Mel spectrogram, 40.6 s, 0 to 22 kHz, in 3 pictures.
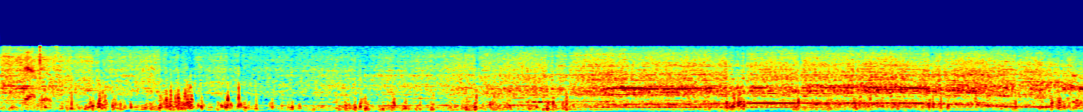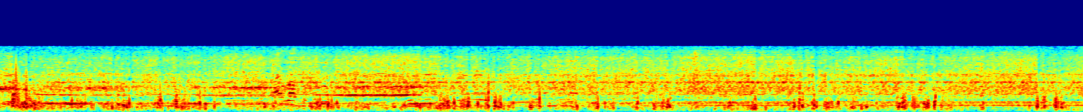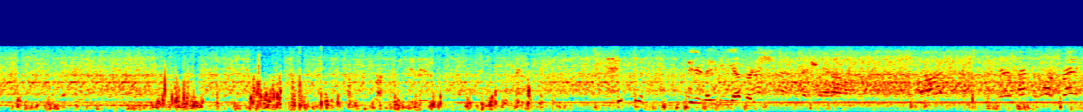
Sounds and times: Vehicle: 0.0s - 40.6s
Speech: 0.2s - 0.7s, 17.0s - 17.5s, 35.6s - 37.7s, 39.5s - 40.6s.

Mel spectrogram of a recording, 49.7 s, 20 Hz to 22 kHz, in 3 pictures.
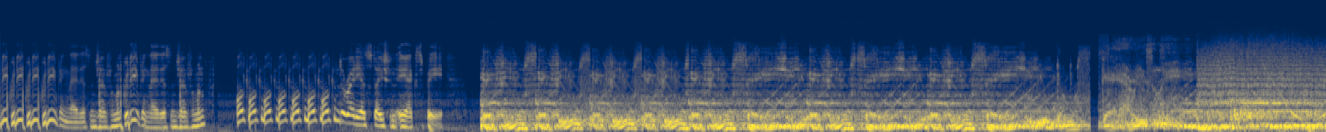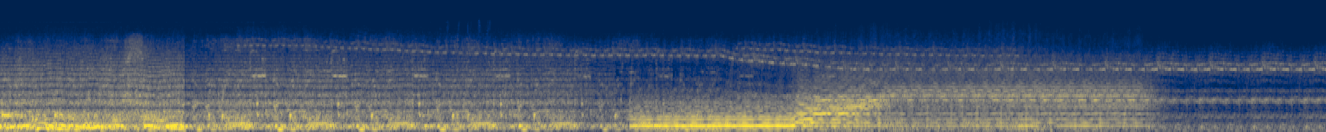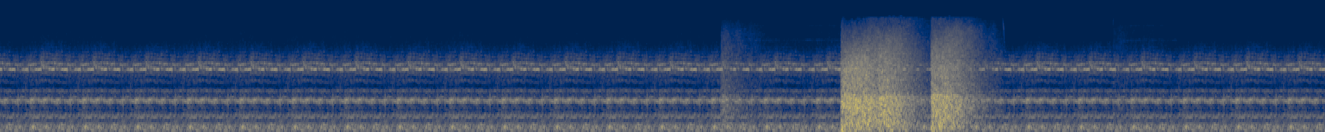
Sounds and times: Sampler: 14.7s - 33.4s, 42.1s - 45.8s.

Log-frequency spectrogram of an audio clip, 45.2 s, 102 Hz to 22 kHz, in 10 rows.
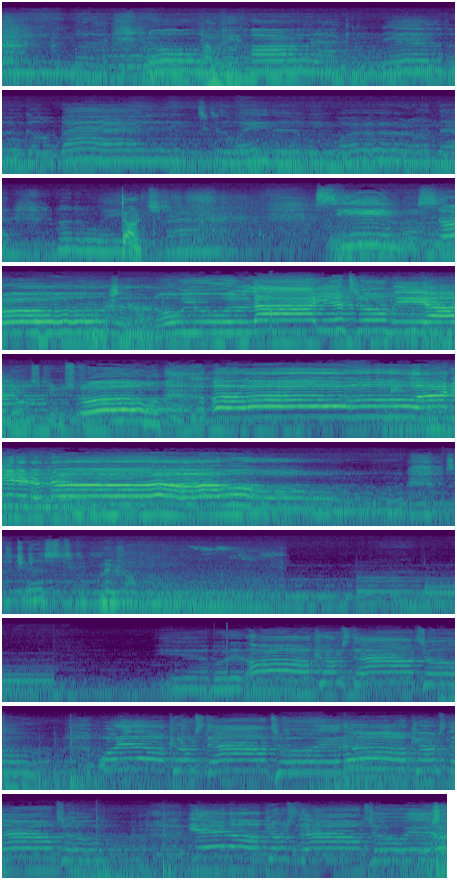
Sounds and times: Music: 0.0s - 45.2s
Speech: 2.0s - 2.5s, 10.2s - 10.8s, 14.0s - 15.2s, 28.1s - 28.6s.

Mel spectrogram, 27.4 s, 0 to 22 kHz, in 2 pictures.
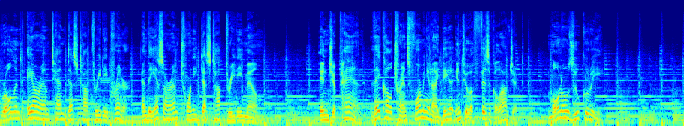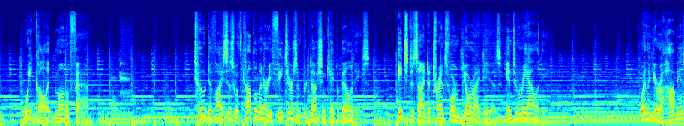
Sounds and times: Speech: 0.0s - 5.3s, 6.4s - 12.0s, 14.1s - 15.6s, 17.6s - 21.0s, 21.6s - 24.7s, 26.5s - 27.3s
Music: 0.0s - 27.3s.

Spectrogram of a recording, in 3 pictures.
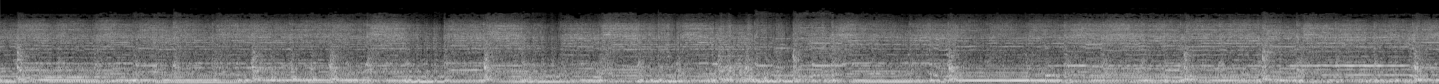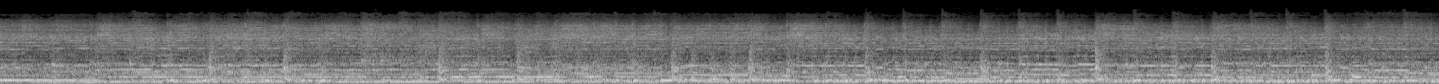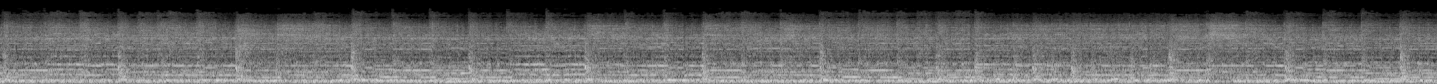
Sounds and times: Bass drum: 0.0s - 43.1s
Drum kit: 0.0s - 43.1s
Drum roll: 0.0s - 43.1s.

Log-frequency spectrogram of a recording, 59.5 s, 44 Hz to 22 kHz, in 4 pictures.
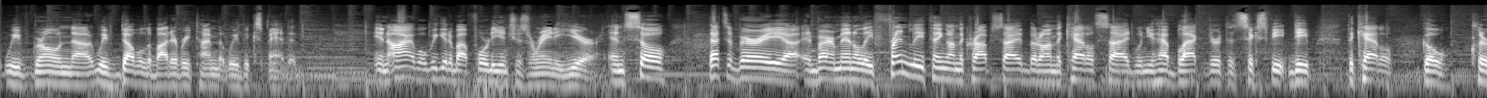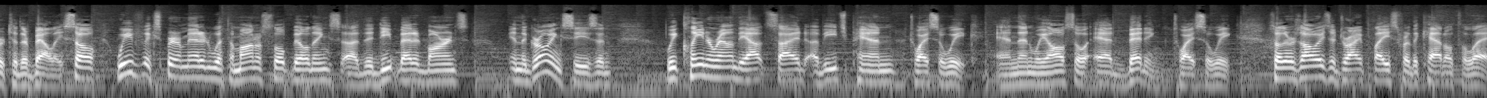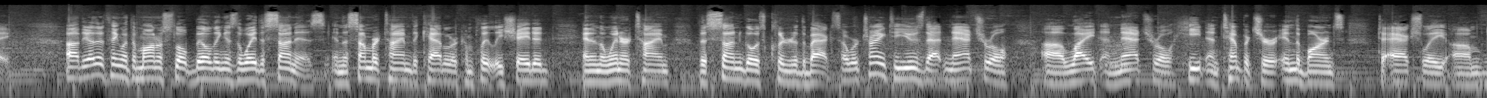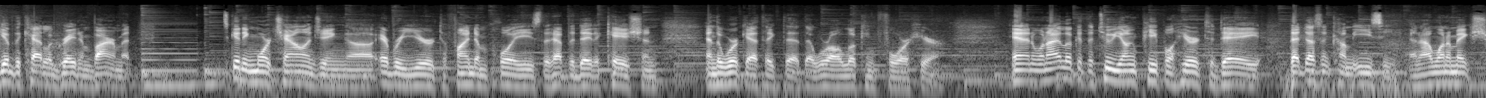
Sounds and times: Speech: 0.0s - 3.0s, 3.8s - 29.8s, 30.4s - 45.9s, 46.8s - 54.0s, 54.7s - 59.4s
Music: 0.0s - 59.4s.

